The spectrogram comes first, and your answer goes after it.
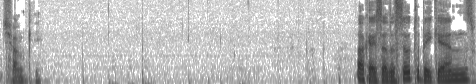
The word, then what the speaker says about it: Canki: the other kind is chunky Skippy peanut butter yeah they have smooth or chunky so this is pronounced chunky ok so the suta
